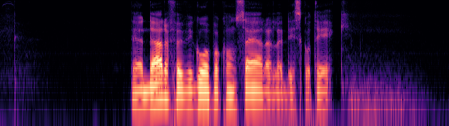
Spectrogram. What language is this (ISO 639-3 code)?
swe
